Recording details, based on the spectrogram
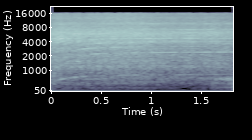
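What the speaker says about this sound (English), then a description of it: "I'm gonna keep drilling until the drill bit hits the stop point." A power drill bores a hole during a Statorade injection repair, its motor whining in a steady, loud, continuous drone without pauses.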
